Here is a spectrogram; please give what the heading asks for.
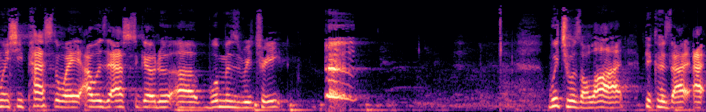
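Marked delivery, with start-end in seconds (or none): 4.0-4.7 short bright laugh bursting out high; high burst of laughter. Real, not acted. Laughs at the memory.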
